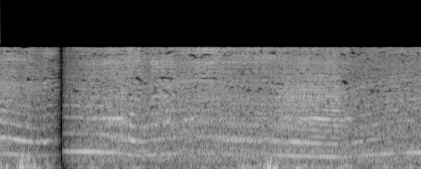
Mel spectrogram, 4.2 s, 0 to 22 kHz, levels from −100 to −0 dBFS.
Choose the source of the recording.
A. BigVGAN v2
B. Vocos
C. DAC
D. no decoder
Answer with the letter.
D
